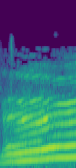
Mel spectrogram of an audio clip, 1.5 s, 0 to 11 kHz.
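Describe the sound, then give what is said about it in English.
A cow named Bossy moos once in a barn in a long, loud, steady low call that rises slightly in pitch and holds throughout, with no talking. “I've been milking this cow for 3 months, and I think I can manage.”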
